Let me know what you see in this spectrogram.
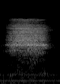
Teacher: she is voiceless because we can't feel the vibration it's an oral sound comes through our oral cavity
